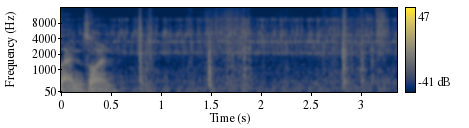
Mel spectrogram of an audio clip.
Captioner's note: high bubbling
